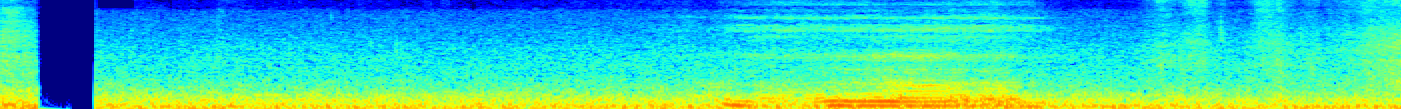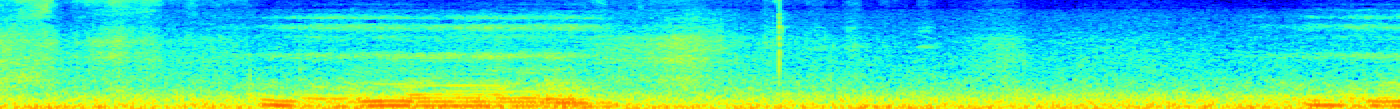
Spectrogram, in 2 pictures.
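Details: Man snoring during sleep, filmed at night: two low, fluttering snores over a steady background hum.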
